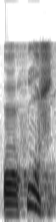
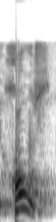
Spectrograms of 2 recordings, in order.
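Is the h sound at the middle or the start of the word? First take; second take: middle; start. First: The h sound comes in the middle. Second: The h sound comes at the start. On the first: The speaker calls it wrong. "bukan ohus" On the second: The speaker calls it right. "aspernya dibaca di awal"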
